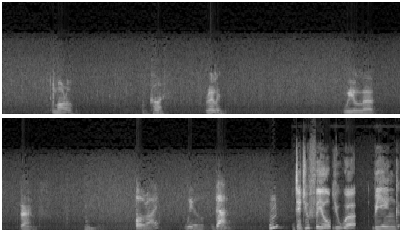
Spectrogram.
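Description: A woman speaks softly and playfully, close by.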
